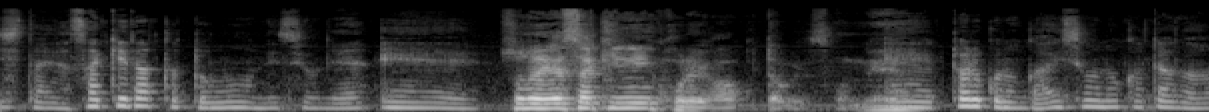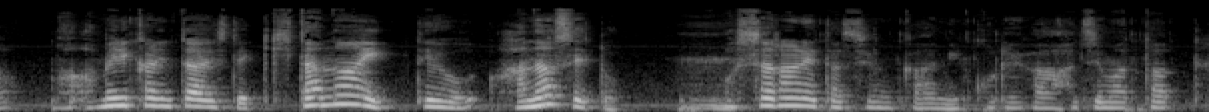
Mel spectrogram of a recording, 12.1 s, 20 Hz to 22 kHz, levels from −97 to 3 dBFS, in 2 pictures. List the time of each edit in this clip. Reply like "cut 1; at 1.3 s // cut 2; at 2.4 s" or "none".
cut 1; at 1.9 s

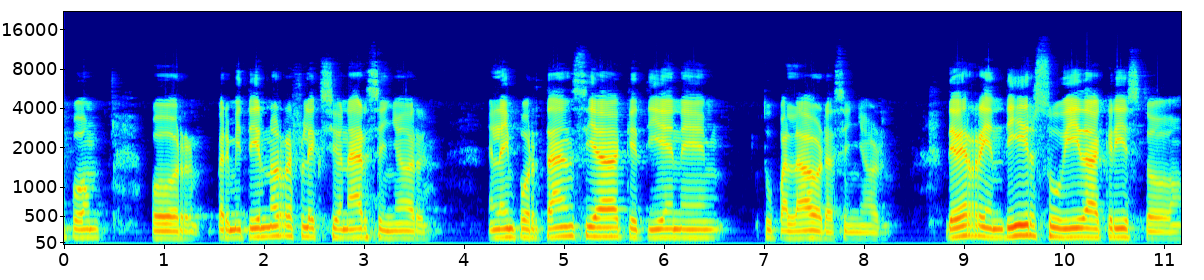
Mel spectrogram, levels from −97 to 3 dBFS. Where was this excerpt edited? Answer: cut 1; at 8.6 s

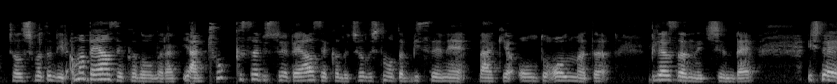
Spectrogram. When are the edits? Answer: none

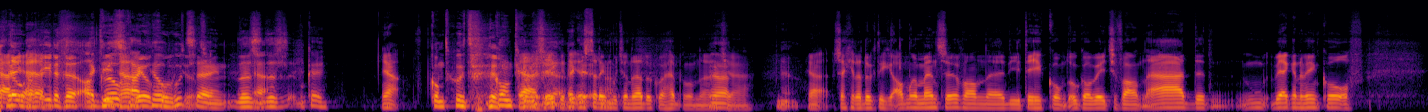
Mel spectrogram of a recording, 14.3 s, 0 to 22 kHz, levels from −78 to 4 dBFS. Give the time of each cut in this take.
cut 1; at 3.0 s

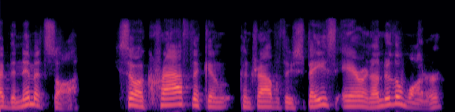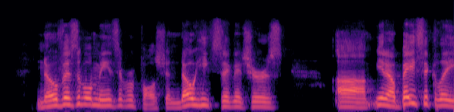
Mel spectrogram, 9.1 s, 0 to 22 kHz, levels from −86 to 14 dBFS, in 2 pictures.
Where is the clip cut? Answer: none

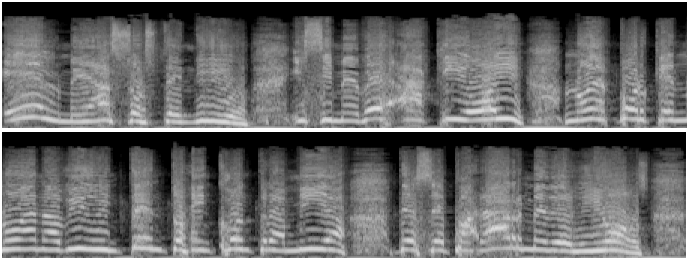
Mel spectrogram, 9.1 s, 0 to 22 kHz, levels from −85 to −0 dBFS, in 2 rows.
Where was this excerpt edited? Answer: none

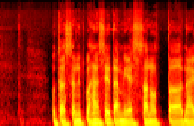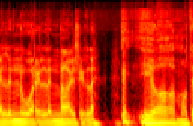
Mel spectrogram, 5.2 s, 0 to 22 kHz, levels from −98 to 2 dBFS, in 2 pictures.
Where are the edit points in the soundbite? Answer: cut 1; at 4.2 s

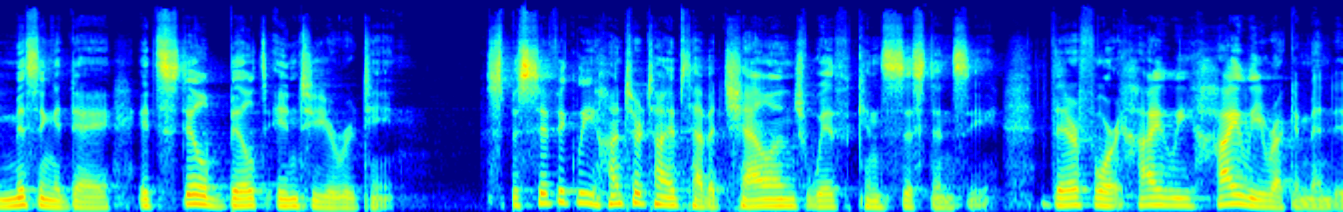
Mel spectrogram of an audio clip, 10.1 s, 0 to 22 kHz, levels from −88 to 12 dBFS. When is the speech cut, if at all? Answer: cut 1; at 3.6 s // cut 2; at 8.4 s

